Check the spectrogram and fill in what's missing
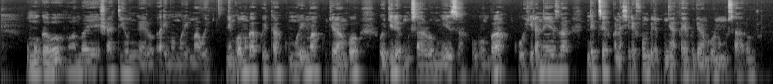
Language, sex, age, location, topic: Kinyarwanda, female, 18-24, Kigali, agriculture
